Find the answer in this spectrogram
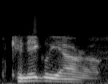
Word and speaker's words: Conigliaro: My last name is pronounced Conigliaro. Conigliaro.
